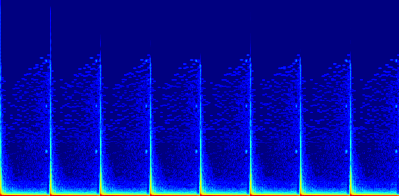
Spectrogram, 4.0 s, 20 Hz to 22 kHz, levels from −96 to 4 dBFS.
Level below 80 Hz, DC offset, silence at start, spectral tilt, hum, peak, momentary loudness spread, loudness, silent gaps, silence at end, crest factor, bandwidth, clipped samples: -8 dBFS; under 0.1%; 0 s; -11 dB/octave; none; 0 dBFS; 2 LU; -11 LUFS; none; 0 s; 8 dB; 1.8 kHz; 0.1%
